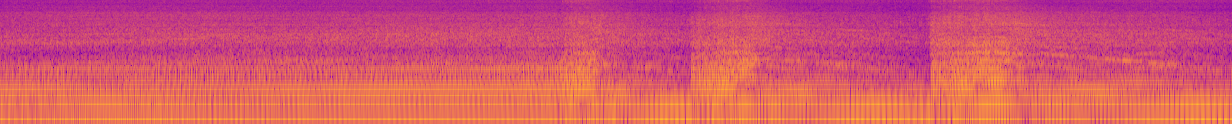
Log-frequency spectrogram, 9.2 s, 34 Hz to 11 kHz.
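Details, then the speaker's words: Kymco CV3 scooter with a replacement silencer, on a table in a closed garage with transmission resonance: smooth idle and three clean throttle blips rising and falling without rattles or misses. Stays under 90 dB; normal revving. "bon ben voilà je sais pas ce que vous en pensez mais moi j'aime bien en terme de décibel on reste correct on a pas dépassé les 90 dcibel"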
